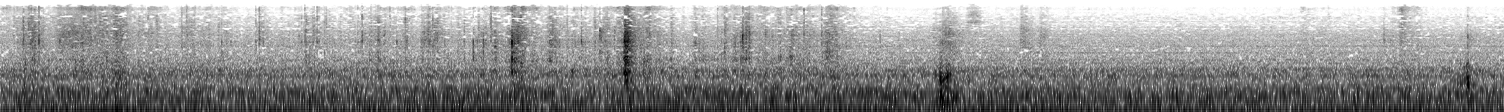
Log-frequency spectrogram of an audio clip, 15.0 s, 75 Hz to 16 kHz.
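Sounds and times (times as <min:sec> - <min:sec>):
plastic bag crinkling: 0:00.0 - 0:08.7
steady low hum: 0:00.0 - 0:15.0.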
